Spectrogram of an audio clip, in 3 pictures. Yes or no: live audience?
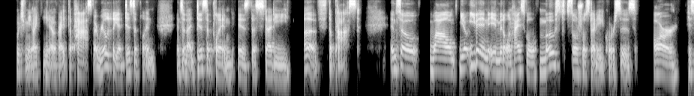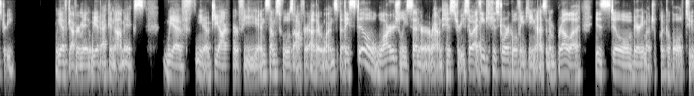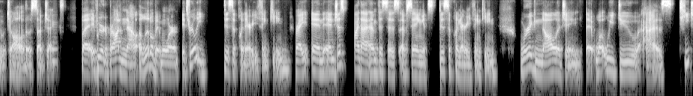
no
